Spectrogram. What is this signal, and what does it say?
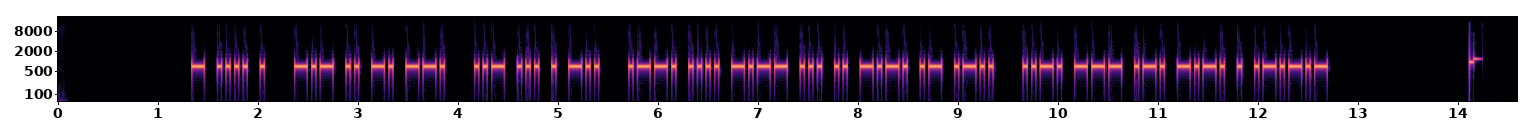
Morse code, heard as a keyed tone, about 28 wpm, 700 Hz. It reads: THE KING USED PHYSICAL FORCE.
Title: Sentences from Top 1000 Words - Review Part 4 - 28wpm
